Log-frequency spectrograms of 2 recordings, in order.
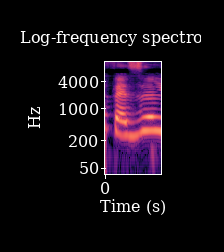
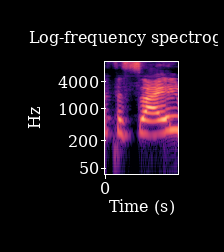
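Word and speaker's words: facile: ठीक है, फेजिल का मतलब, फेजिल या फिसाइल बोल सकते हैं। ठीक है, बट फेजिल इसका मोस्ट कॉमन प्रोनाउंसिएशन है।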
